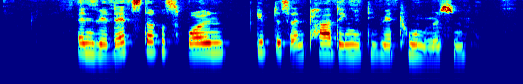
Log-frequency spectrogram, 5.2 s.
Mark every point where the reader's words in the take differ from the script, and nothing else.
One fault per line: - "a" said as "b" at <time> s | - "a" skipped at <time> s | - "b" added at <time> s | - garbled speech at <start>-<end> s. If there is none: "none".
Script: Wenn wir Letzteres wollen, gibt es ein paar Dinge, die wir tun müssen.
none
